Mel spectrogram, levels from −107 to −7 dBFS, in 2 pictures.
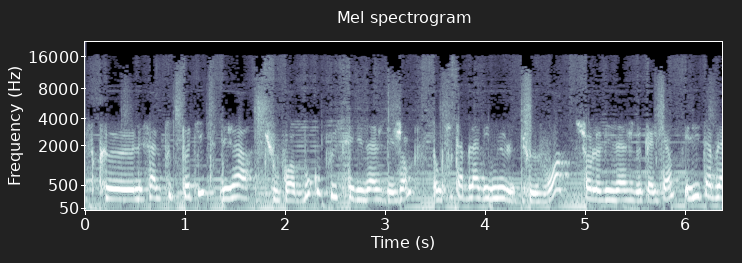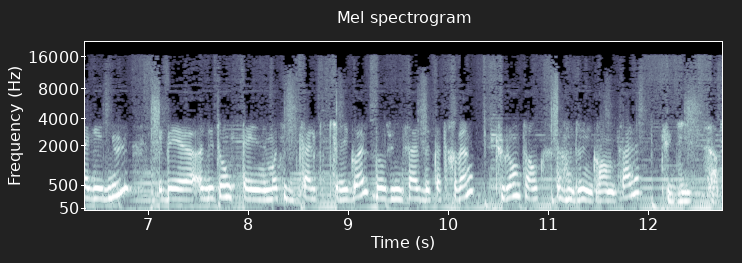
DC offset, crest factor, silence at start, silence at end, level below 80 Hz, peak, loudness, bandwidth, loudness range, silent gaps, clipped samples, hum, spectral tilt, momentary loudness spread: under 0.1%; 8 dB; 0 s; 0 s; -28 dBFS; 0 dBFS; -9 LUFS; 17 kHz; 1 LU; none; under 0.1%; none; -6 dB/octave; 4 LU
